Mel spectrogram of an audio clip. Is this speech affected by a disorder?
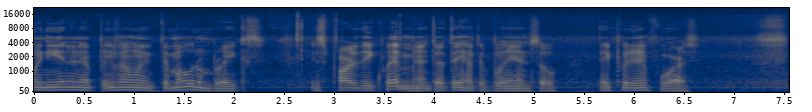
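Yes: cerebral palsy; wheelchair user.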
